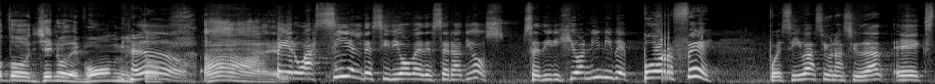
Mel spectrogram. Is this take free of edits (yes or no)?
yes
